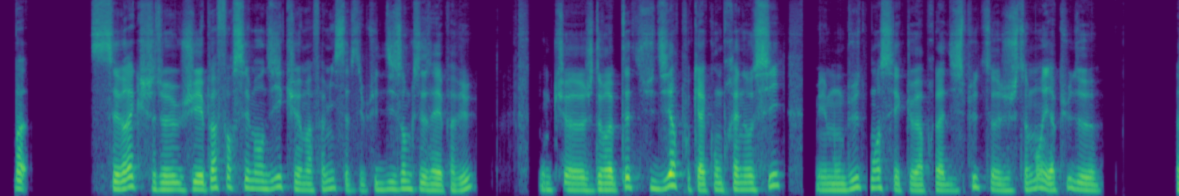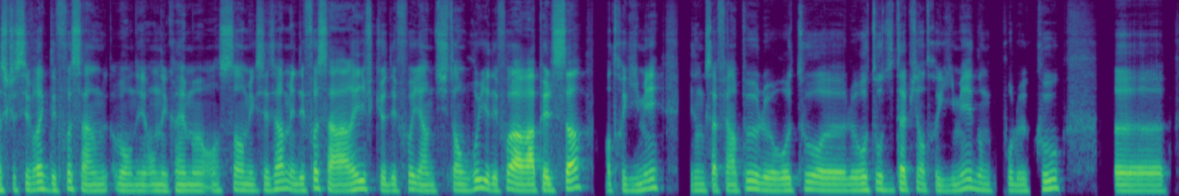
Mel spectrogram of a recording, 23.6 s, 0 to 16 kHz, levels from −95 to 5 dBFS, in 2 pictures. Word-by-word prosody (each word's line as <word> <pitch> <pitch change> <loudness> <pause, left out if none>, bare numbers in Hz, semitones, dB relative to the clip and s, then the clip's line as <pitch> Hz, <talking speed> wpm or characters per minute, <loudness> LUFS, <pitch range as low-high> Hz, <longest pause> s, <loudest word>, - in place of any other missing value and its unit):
Bah, - - +3 0.6
c'est 140 - -1
vrai 165 +7 +5
que 185 - -11
je - - -4
le 130 0 +1
je 120 - -5
lui 135 - +3
ai 130 - +5
pas 165 - +2
forcément 165 -4 -2
dit 170 +6 -2
que 155 - -5
ma 120 -2 -2
famille 135 +6 -5
ça 130 -8 -6
faisait 110 0 -10
plus 125 +4 -8
de 125 - -5
10 135 +1 -3
ans 145 - +1
que 140 - -5
je 130 - -2
les 120 - 0
avais 115 -1 +3
pas 115 - -6
vus. 140 - -2 0.6
Donc, 125 -1 -7
heu, 120 -2 +2
je 110 -1 -5
devrais 125 -1 +3
peut-être 180 +6 -1
lui 155 - -3
dire 190 +9 +6
pour 210 - -11
qu'elle 115 -2 +2
comprenne 130 +1 -1
aussi. 175 - 0 0.3
Mais 120 -1 -4
mon 120 0 -1
but 160 +9 -1
moi 165 +1 +1
c'est 120 -7 -3
qu'après 110 0 -2
la 115 - +2
dispute, 125 +10 -6
heu, 120 -3 0
justement 110 +5 -3
il - - +3
y - - +4
a 120 - +1
plus 160 +7 -7
de 120 -5 0 0.8
parce 120 -2 0
que - - -5
c'est 125 - 0
vrai 135 +3 +3
que - - -7
des 120 - 0
fois 130 +7 -1
ça 120 -5 +1
em 110 +1 -2
bon, 110 -3 -2
on - - -5
est 110 - -1
on 110 +1 -2
est 110 - 0
quand 115 - -4
même, 110 0 +1
heu, - - +1
ensemble 110 +2 -1
et - - -2
cetera, 120 +6 +1
mais 135 -5 0
des 115 - +1
fois 155 - +3
ça 110 -7 +3
arrive 140 +5 +3
que 140 - -4
des 115 +1 -2
fois 130 +5 -1
il - - -1
y - - +2
a - - +2
un 110 - -3
petit 110 - -6
embrouille 120 +7 +2
et - - +2
des 115 - +1
fois - - +6
«elle 115 - +8
rappelle 115 +1 +6
ça» 155 +8 +5 0.2
entre 115 0 -5
guillemets 130 +9 -1 0.3
et - - -6
donc 115 0 -3
ça 110 - +1
fait 110 +1 -5
un 110 - +1
peu 145 +6 +1
le 120 -2 +2
retour, 115 +3 +1
heu, 115 -1 +3
«le 115 +1 0
retour 125 +2 +1
du 115 0 -8
tapis» 125 +1 +1
entre 115 -1 -3
guillemets. 110 +9 -2
Donc 125 -5 -4
pour 115 - -5
le 110 0 -3
coup, 150 +7 0 0.5
heu, 110 -1 +2
120 Hz, 295 wpm, -22 LUFS, 115-140 Hz, 0.8 s, elle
